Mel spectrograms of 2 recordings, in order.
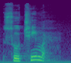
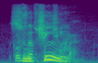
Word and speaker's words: Tsushima: Suchima. – Chusi, ¿qué? Tsushima. – Tsushima.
